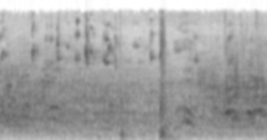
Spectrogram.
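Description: A basketball being dribbled on a hardwood court over the steady noise of an arena crowd, with one sharper knock about two and a half seconds in.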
